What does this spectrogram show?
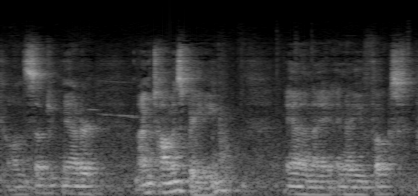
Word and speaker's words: Beatie: uk to speak on subject matter i'm thomas beatty and i know you folks pronounce my name differently out here it's actually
